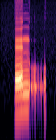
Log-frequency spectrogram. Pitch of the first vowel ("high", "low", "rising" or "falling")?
rising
